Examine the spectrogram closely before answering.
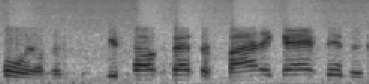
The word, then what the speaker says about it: phytic: You talk about the phytic acid. How do you how do you spell that? Phytic acid. Yes. The phytic phytic acid. PHY ti phitic acid.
